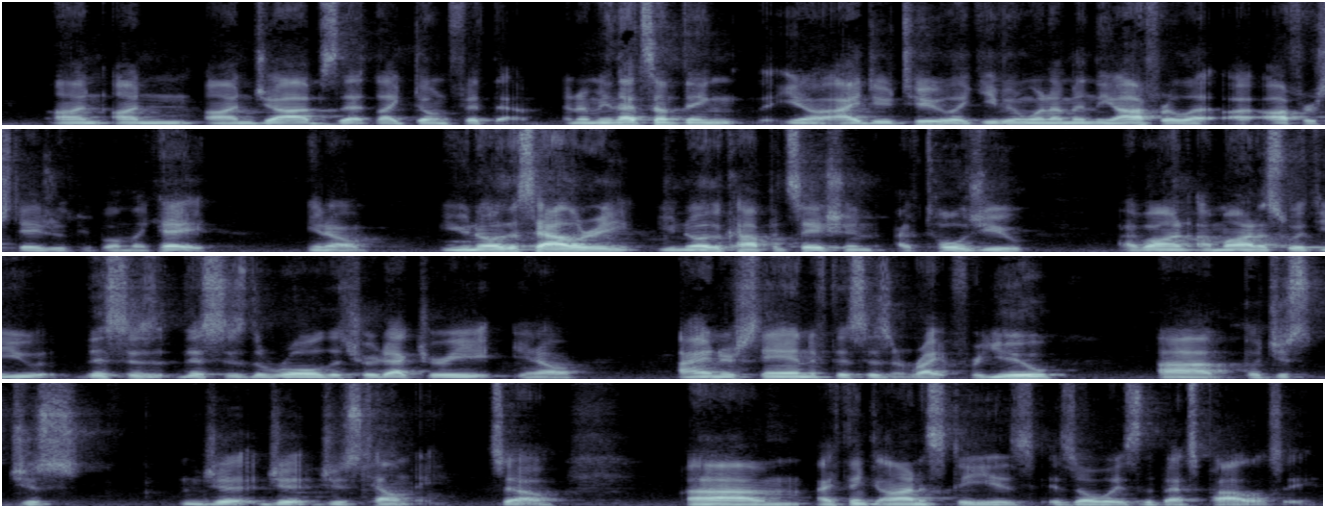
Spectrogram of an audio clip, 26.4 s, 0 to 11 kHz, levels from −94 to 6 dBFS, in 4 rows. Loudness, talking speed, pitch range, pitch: -25 LUFS, 205 wpm, 100-110 Hz, 105 Hz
